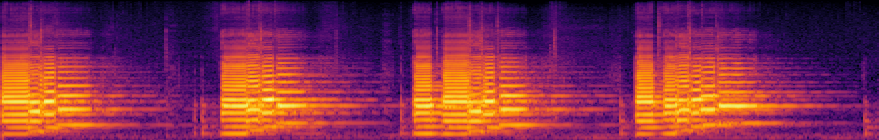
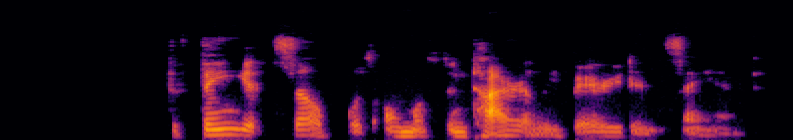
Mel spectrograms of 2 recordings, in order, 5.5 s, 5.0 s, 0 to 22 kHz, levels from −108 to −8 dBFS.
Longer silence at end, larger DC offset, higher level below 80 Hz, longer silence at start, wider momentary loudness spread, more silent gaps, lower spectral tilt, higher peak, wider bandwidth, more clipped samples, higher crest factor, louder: first, 0.55 s vs 0.4 s; neither; first, -72 dBFS vs -82 dBFS; second, 0 s vs 1.05 s; about the same, 16 LU vs 16 LU; second, none vs 1.17-1.25 s, 1.66-1.70 s, 2.06-2.17 s; second, -3 dB/octave vs -4.5 dB/octave; first, -2 dBFS vs -8 dBFS; first, 17 kHz vs 7.8 kHz; neither; second, 16 dB vs 32 dB; first, -16 LUFS vs -37 LUFS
